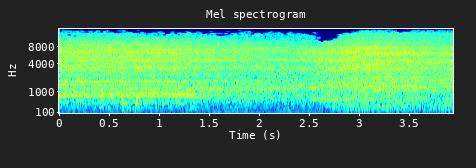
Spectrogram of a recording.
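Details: Vent fan in a converted Fiat Scudo camper van; soft, even airy whoosh with faint low hum that drops away, no rattles or scraping: normal running.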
